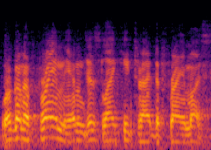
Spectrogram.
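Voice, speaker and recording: A man's voice: mid-range voice, normal speed, lightly acted. A man playing a confident, scheming American secret agent in a terse, hard-boiled way, in the style of a 1950s adventure show. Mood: calm resolve. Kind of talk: 1950s TV adventure drama acting. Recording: tinny, noisy old TV soundtrack.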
